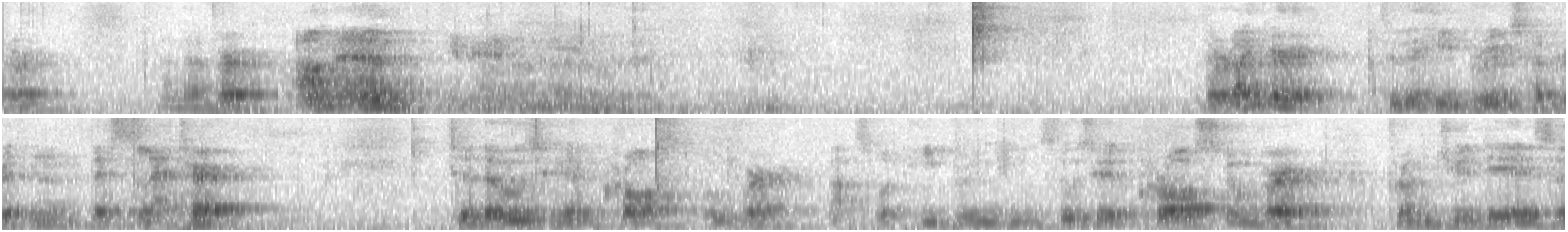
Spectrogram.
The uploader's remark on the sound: Recordings of talks and interviews from the Convention 'My Peace' Project 242 event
